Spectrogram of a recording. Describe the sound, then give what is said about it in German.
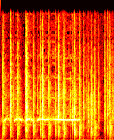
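A few people clap briefly to celebrate a one-year anniversary, quick uneven claps overlapping at a brisk pace, fairly loud with no talking, plus a faint steady high whine running through the first part. “Da können wir eigentlich schon mal nochmal klatschen fürs Einjährige, oder?”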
